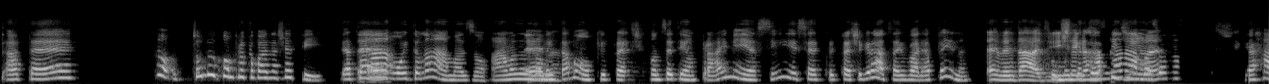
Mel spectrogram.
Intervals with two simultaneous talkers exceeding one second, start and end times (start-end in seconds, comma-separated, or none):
10.3-11.6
